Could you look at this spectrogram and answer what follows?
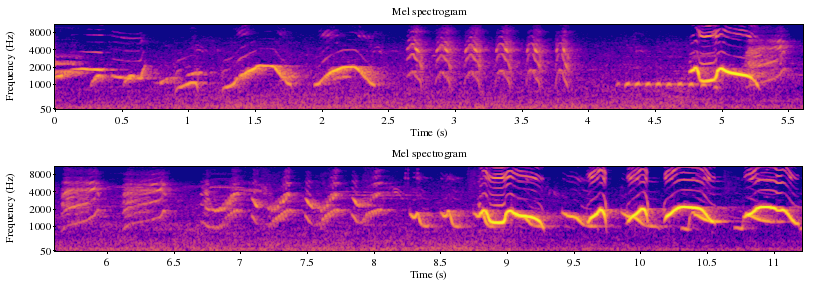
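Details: Caged black-throated laughingthrush singing in the morning, kept for training to sing wild-style competitive song; loud varied whistled phrases, arched and looping notes around mid pitch, mixed with harsher chattering bursts and a quick rattled series.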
